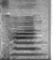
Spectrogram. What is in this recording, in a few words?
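"can" neutral tone, Mandarin Chinese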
